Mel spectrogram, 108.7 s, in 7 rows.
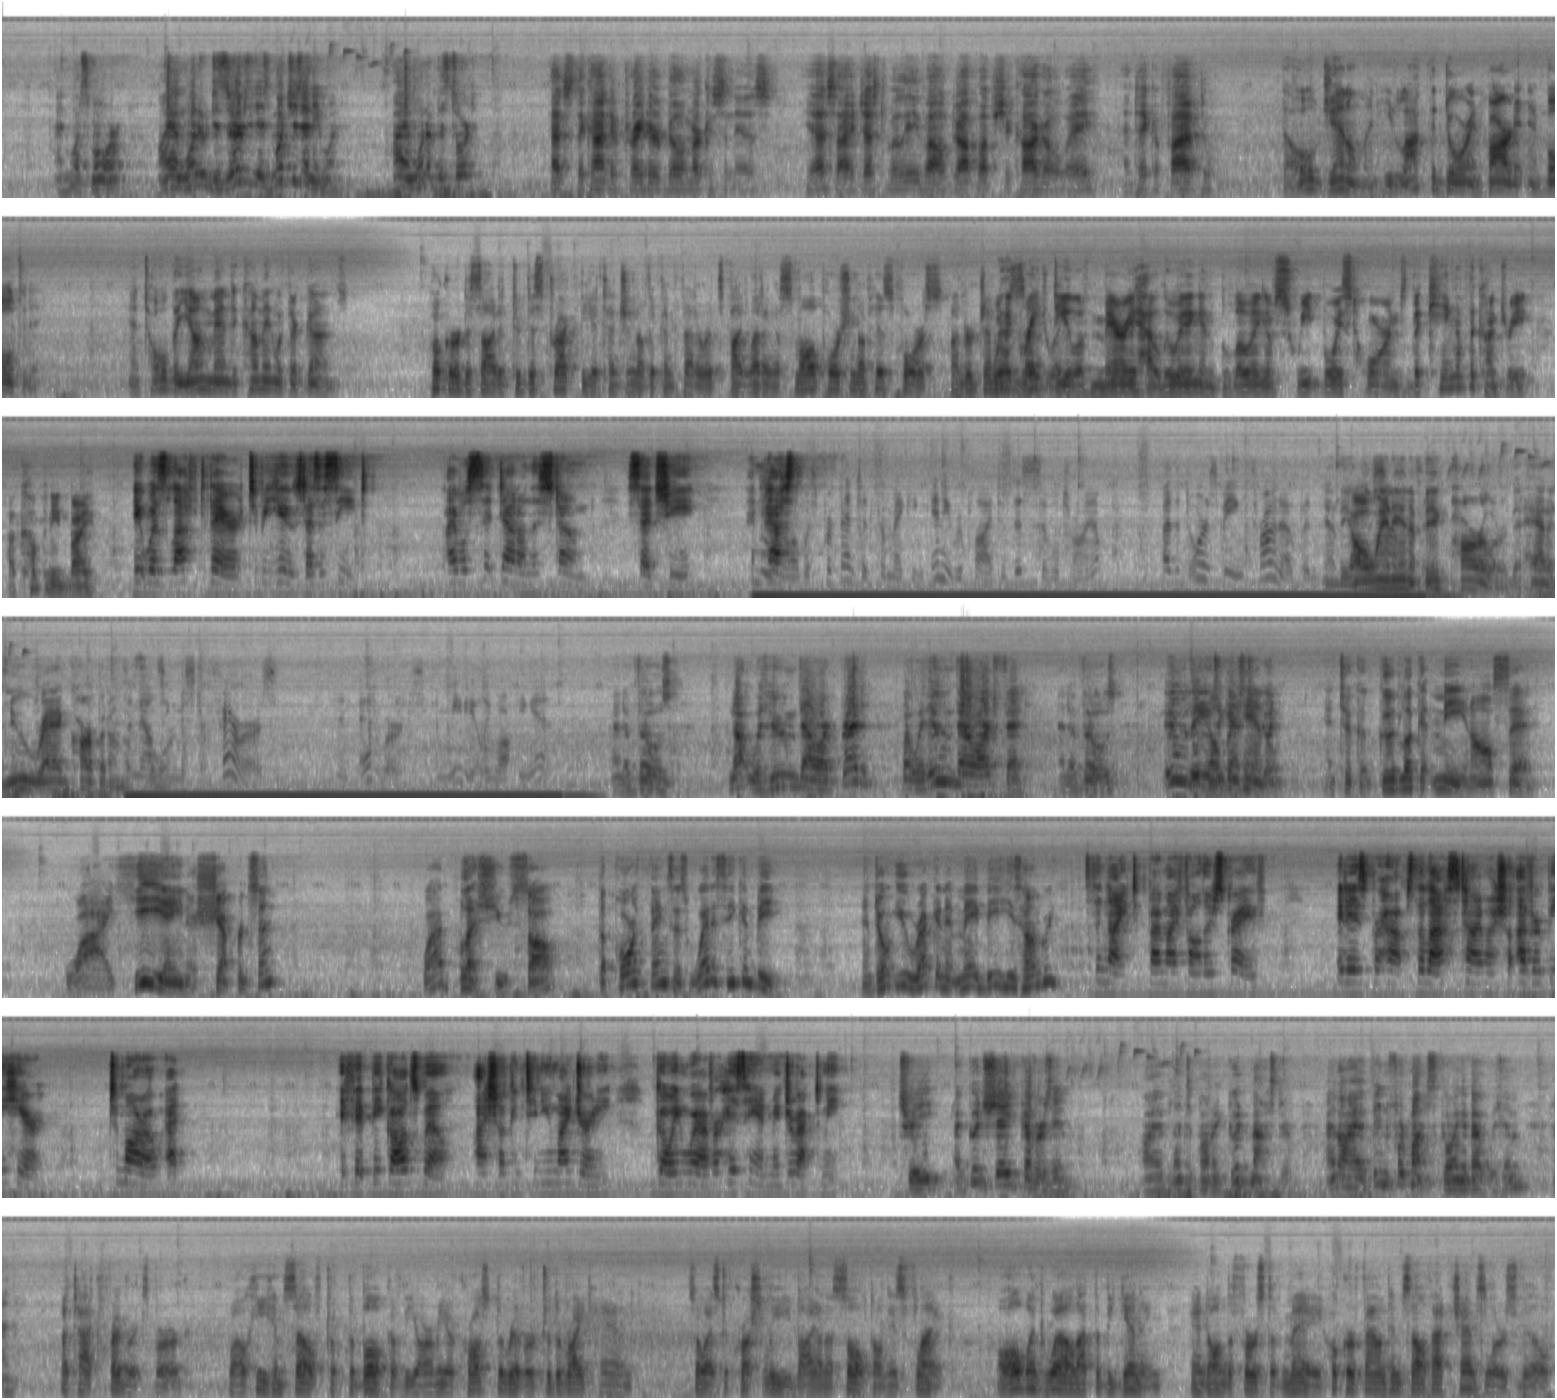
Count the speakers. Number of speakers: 7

